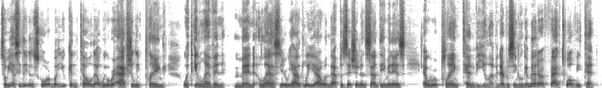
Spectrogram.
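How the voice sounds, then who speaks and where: A man hosting a casual football match reaction, animated and slangy, with excitable outbursts. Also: mid-range voice, a little fast. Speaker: football fan channel host.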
